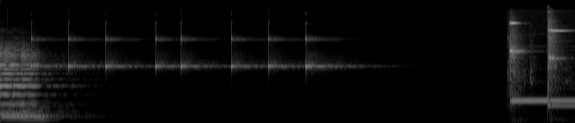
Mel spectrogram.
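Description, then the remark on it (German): A doorbell rings out clear for a food delivery from a restaurant, a run of about seven quick bright chimes that ring on and fade, followed after a short silence by another brief, bright electronic tone. “Ah, der Klang, wenn die Leibspeise vom Lieblingsrestaurant ankommt.”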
